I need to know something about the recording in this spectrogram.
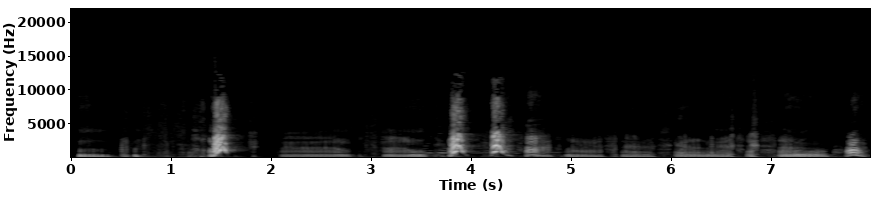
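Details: Shetland Sheepdog giving low rumbling growls in short bursts, broken by a few sharp, high barks, with brief quiet gaps between sounds.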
